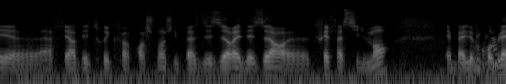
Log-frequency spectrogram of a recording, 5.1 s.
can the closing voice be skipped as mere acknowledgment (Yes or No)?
Yes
